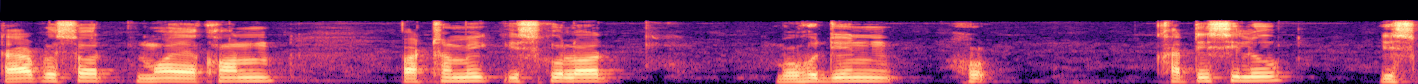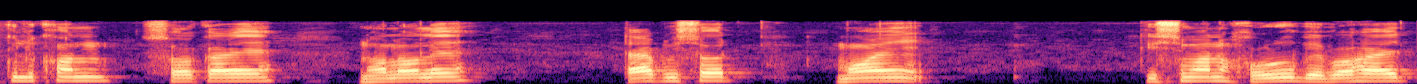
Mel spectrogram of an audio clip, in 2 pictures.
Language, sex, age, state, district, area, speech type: Assamese, male, 30-45, Assam, Lakhimpur, rural, spontaneous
